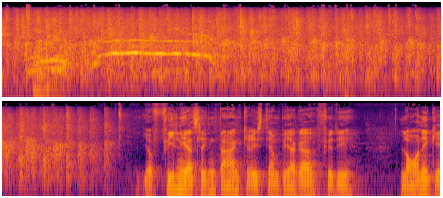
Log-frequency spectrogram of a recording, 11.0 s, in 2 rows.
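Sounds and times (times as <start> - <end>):
audience applause: 0.0 - 6.9
speech: 7.3 - 10.9.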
